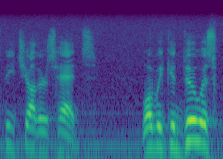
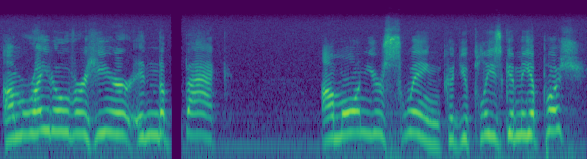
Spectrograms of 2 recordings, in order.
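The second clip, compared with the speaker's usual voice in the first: put-on higher drunk voice calling back; calling from a distance; 7 semitones higher than usual. Drunk on the swing asking for a push, calling from a distance. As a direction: call back from the yard, pitched up. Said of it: "from a slight distance, the words come".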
